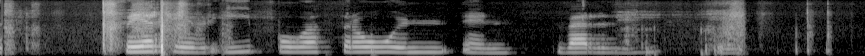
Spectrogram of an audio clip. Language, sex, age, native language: Icelandic, female, 11, Icelandic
